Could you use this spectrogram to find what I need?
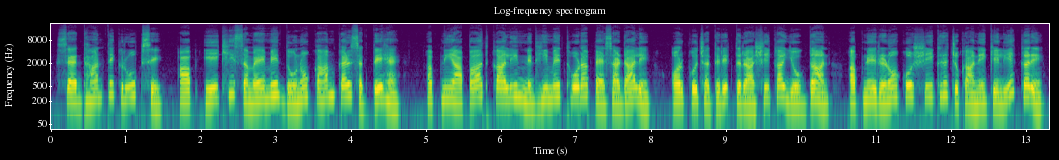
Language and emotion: Hindi, neutral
